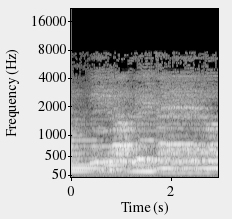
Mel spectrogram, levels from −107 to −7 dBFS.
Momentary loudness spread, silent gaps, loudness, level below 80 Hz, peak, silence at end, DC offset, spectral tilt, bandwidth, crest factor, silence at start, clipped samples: 4 LU; none; -18 LUFS; -46 dBFS; -4 dBFS; 0 s; under 0.1%; -5.5 dB/octave; 8 kHz; 14 dB; 0 s; under 0.1%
